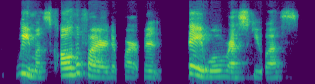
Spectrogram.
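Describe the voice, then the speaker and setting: Using a put-on character voice, a woman speaks at a moderate pace and medium pitch with lively intonation. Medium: read story.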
